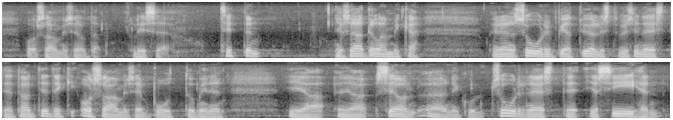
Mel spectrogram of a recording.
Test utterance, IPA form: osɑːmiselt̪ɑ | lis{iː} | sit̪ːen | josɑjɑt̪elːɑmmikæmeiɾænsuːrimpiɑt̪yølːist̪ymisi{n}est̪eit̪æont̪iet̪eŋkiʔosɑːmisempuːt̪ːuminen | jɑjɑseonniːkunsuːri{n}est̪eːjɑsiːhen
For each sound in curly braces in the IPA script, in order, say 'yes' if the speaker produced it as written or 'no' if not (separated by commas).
no, yes, yes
